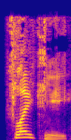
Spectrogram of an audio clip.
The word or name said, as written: flakiness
